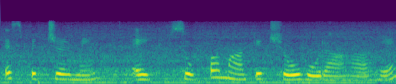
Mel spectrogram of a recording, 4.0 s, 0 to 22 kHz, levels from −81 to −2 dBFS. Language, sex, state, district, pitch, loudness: Hindi, female, Chhattisgarh, Raipur, 330 Hz, -14 LUFS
